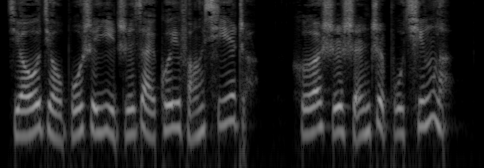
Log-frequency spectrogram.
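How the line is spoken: Cold. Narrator (Chinese): 冷声道

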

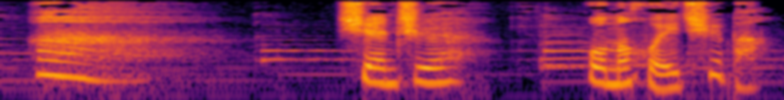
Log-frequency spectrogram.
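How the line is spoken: Sighing. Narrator (Chinese): 白姬叹了一口气，说道

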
